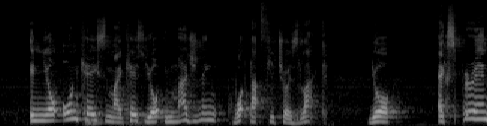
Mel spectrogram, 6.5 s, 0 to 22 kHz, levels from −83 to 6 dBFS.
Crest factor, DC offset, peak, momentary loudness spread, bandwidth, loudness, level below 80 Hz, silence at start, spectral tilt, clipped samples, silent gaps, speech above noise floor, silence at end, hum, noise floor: 18 dB; under 0.1%; -18 dBFS; 11 LU; 20 kHz; -37 LUFS; -78 dBFS; 0.4 s; -6 dB/octave; under 0.1%; none; 31 dB; 0 s; none; -67 dBFS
